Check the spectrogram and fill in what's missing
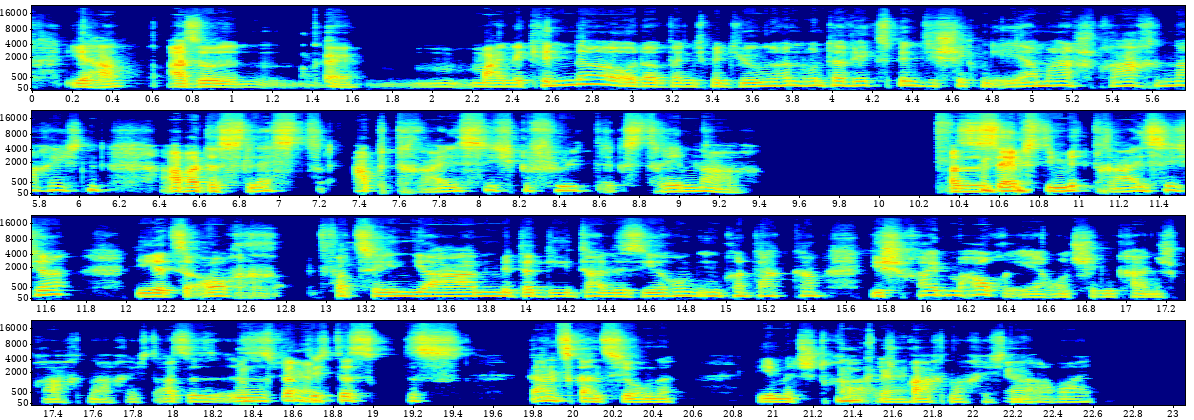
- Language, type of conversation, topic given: German, podcast, Wann rufst du lieber an, statt zu schreiben?
- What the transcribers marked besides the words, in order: chuckle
